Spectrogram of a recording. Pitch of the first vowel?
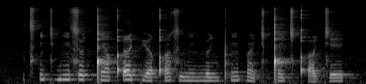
high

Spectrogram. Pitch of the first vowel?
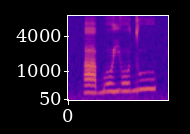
low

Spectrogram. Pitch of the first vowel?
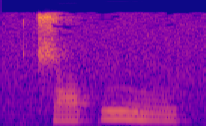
low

